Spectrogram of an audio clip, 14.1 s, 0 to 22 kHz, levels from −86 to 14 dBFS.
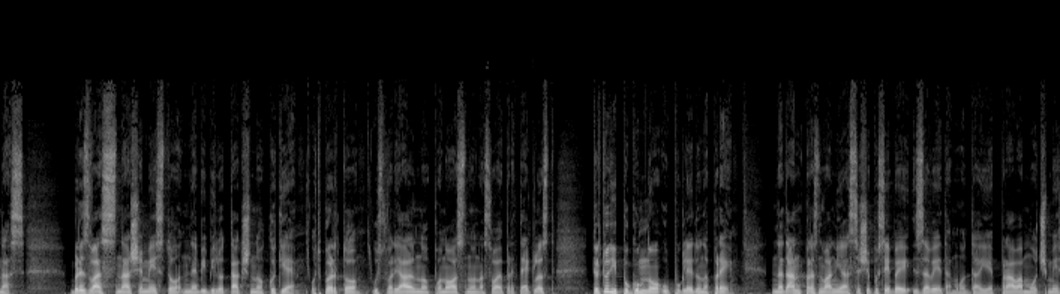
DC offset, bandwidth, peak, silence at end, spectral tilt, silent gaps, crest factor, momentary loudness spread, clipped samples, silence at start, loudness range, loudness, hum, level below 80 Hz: under 0.1%; 15.5 kHz; -2 dBFS; 0 s; -5.5 dB/octave; none; 16 dB; 9 LU; under 0.1%; 0 s; 2 LU; -19 LUFS; none; -40 dBFS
